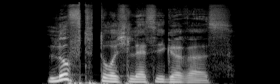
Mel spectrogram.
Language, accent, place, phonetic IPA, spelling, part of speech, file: German, Germany, Berlin, [ˈlʊftdʊʁçˌlɛsɪɡəʁəs], luftdurchlässigeres, adjective, De-luftdurchlässigeres.ogg
- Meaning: strong/mixed nominative/accusative neuter singular comparative degree of luftdurchlässig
